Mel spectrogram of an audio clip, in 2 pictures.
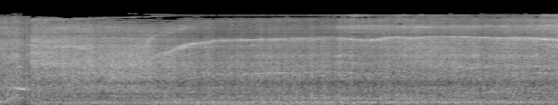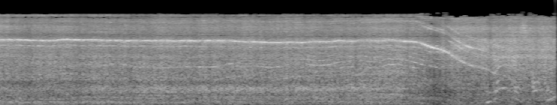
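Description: Modified pulling tractor running at full power while hauling the weight-transfer sled. Its loud engine noise carries a high whine that rises about two seconds in, holds steady, then drops sharply near the end as the tractor comes off power.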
